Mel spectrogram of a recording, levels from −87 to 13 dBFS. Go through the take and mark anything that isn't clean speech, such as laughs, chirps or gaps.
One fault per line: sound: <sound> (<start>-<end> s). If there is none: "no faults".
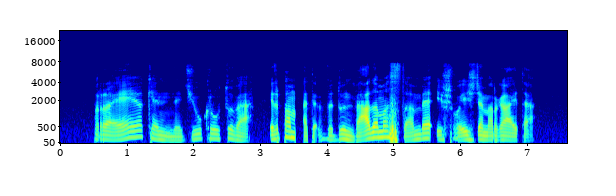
sound: dropout (3.5-3.7 s)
